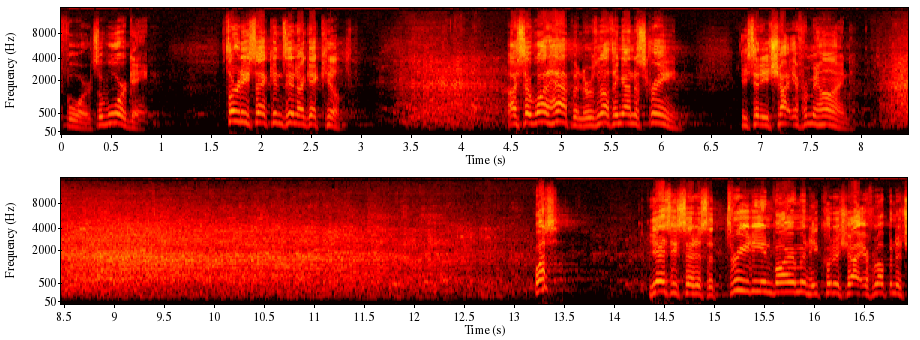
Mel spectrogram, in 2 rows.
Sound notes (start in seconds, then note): 8.1 laughter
